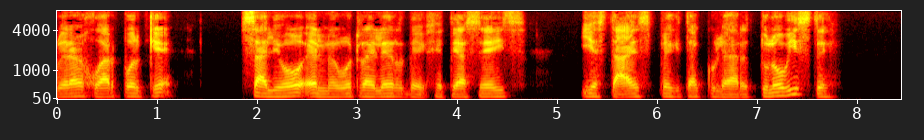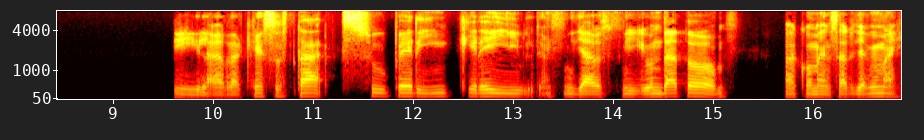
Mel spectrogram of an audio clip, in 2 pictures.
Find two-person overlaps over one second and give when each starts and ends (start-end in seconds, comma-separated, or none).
none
